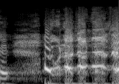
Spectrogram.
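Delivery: very high, loud crying-laughing sobbing wail.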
